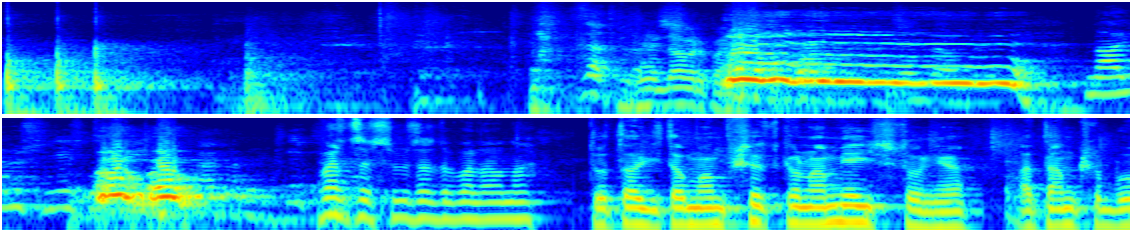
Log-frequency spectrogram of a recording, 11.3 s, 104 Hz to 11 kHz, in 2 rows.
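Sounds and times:
knocking on a door: 0.0s - 1.6s
noise: 0.0s - 11.2s
speech: 2.6s - 4.7s, 5.4s - 11.2s.

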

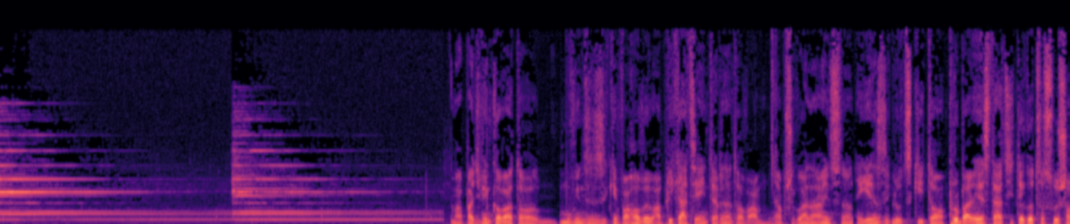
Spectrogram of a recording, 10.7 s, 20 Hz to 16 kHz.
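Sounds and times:
town hall bell in Leszno ringing: 0.0s - 4.5s
speech: 4.6s - 10.7s.

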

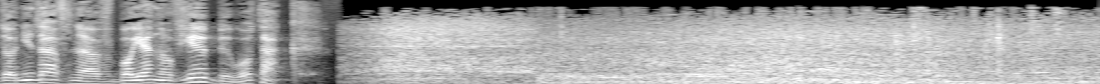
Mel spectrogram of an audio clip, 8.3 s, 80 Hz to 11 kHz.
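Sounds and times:
speech: 0.0s - 2.4s
heavy trucks passing on a town road in Bojanowo: 2.6s - 8.2s.

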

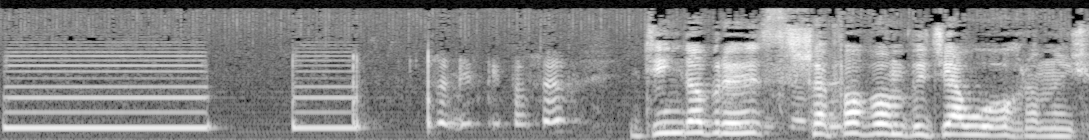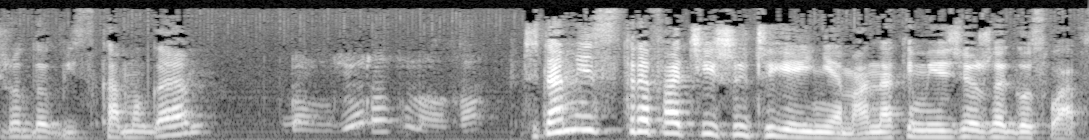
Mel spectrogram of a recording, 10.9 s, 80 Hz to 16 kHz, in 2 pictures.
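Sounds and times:
telephone call signal tones on a line to a city office: 0.0s - 1.8s
speech: 3.2s - 6.6s, 7.4s - 10.8s.

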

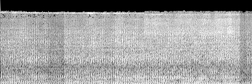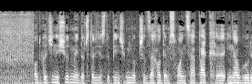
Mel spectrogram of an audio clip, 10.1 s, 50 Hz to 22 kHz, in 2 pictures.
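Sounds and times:
medical rescue helicopter flying: 0.0s - 8.1s
speech: 5.7s - 10.0s.

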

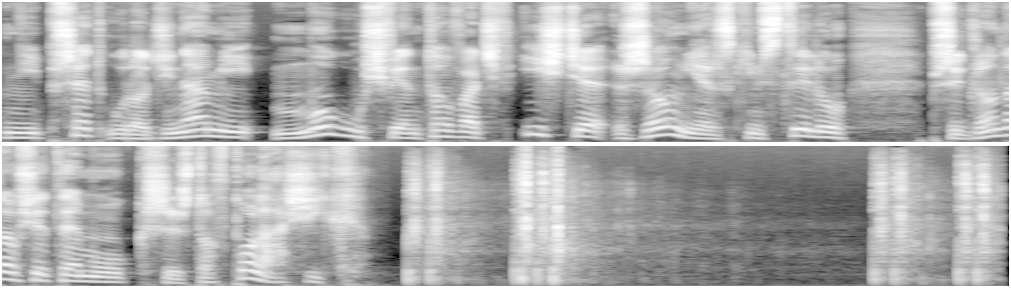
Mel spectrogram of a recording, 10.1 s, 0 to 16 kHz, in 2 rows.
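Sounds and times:
speech: 0.0s - 7.2s
rifle shots from carbines at a military training range: 7.1s - 10.0s.

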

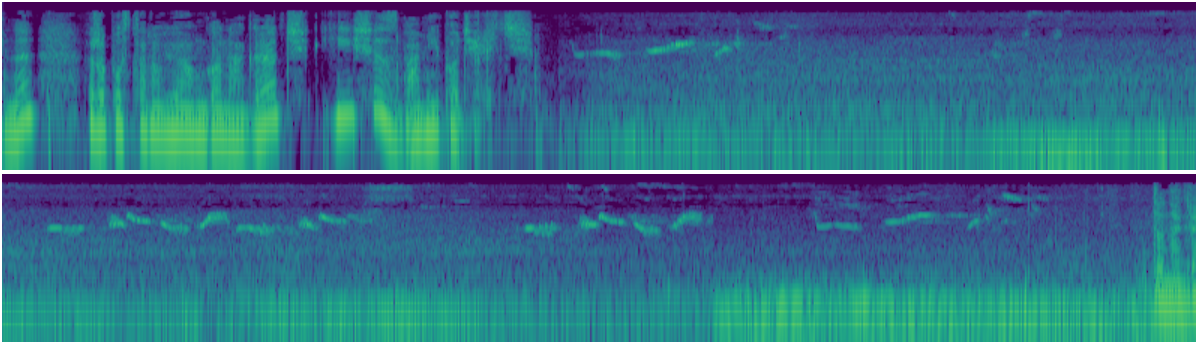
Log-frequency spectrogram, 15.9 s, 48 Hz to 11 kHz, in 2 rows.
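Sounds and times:
speech: 0.0s - 3.6s, 15.7s - 15.9s
bird singing in short bright phrases: 3.7s - 15.9s
steady low rumble: 3.7s - 15.9s.

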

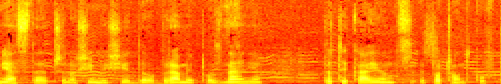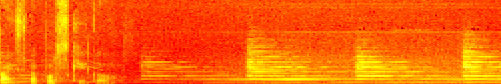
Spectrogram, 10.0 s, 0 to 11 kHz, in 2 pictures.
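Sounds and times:
speech: 0.0s - 6.2s
church bell tolling: 6.4s - 10.0s.

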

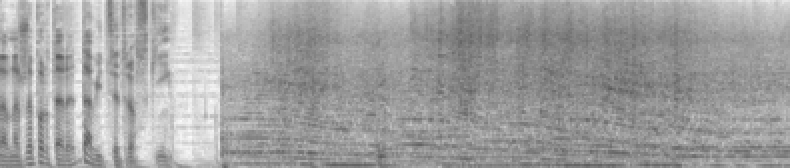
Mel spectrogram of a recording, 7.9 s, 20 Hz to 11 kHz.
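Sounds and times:
speech: 0.0s - 1.9s
racing motorcycle engines revving on track: 2.2s - 7.8s.

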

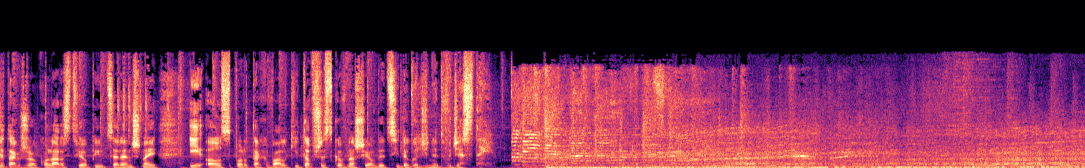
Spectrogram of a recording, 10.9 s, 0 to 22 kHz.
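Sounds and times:
speech: 0.0s - 5.3s
racing car engines roaring around a race track: 5.6s - 10.8s.

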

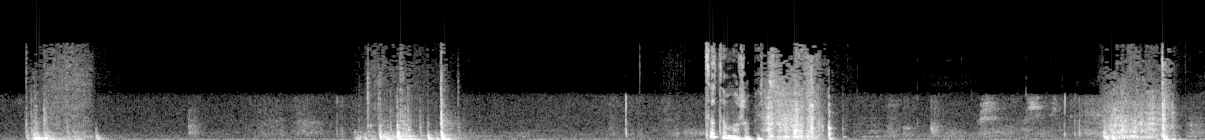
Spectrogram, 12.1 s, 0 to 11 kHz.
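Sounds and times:
wooden chair creaking and scraping: 0.3s - 1.1s, 3.5s - 4.7s, 7.6s - 8.5s, 10.9s - 12.0s
speech: 7.2s - 8.1s.

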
